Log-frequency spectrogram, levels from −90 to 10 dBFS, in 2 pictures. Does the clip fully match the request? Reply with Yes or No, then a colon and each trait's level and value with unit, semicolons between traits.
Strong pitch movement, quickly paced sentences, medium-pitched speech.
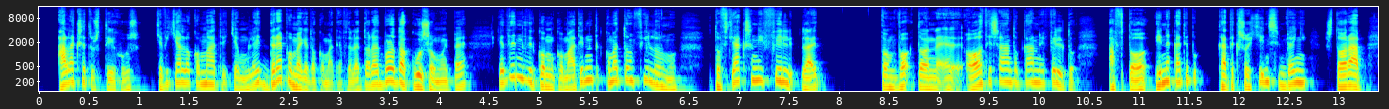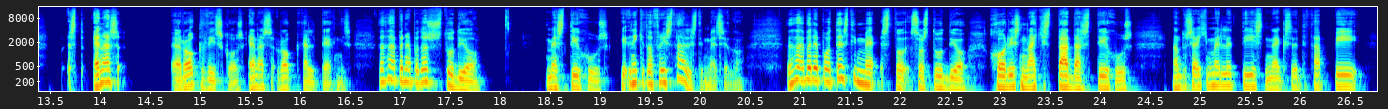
Yes: wide, 8.0 semitones; fast, 230 wpm; medium, 150 Hz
